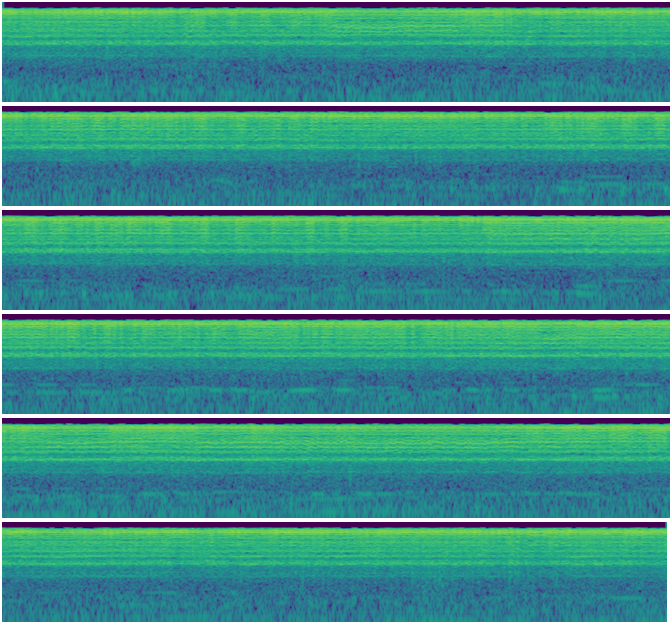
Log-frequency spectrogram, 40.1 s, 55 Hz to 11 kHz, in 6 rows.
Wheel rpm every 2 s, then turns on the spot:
170, 160, 170, 170, 170, 170, 170, 170, 170, 160, 160, 160, 160, 160, 160, 160, 160, 160, 160, 160.
none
